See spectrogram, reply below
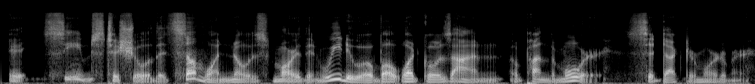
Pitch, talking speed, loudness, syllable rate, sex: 130 Hz, 165 wpm, -21 LUFS, 4.0 syllables/s, male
